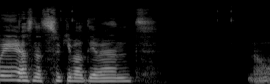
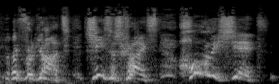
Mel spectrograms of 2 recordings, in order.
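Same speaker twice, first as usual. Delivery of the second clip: startled shouts after a jump scare; 8 semitones higher than usual. Real, not acted. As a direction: yelp in real fright. Jump scare in horror game.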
